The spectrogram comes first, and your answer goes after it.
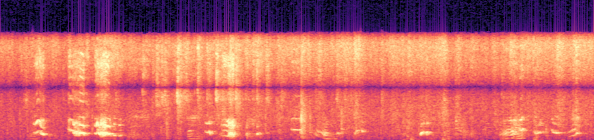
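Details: Saint Bernard puppies, six weeks old, from Ripley and Justice, give soft, uneven whimpers and yips in short overlapping bursts, with a person's voice nearby.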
